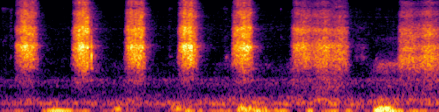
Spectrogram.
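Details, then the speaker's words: Traxxas XRT RC truck rear drivetrain turned by hand after sand got in: dry, gritty rasping strokes from a rusted, seized bearing whose outer casing spins with it instead of staying still. "This bearing is seized, so the outer casing is spinning with the bearing, making that noise."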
